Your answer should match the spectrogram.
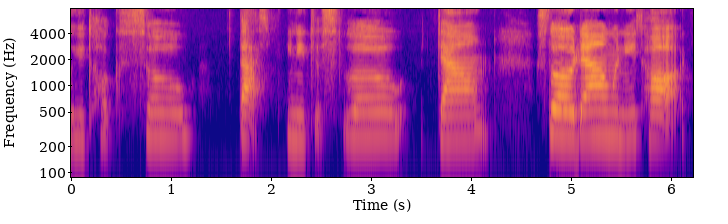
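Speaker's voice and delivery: drawn-out, slow demonstration; mock slow talk. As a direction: stretch the words to show slowness. Massimo mocking their fast talk.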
